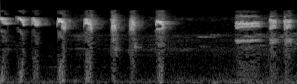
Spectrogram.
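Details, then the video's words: Orange-headed thrush singing in the trotol style: a run of short, sharp, very high notes about four per second, a short pause, then another burst of rapid high notes. "anis merah trotol jahat"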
